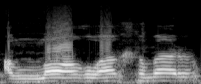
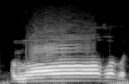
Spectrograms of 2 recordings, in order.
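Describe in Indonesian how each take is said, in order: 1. Vokal dalam Allah dibaca sebentar. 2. Vokal dalam Allah dibaca sangat panjang. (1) "cara baca takbir itu yang benar" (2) "Tapi kalau kepanjangan"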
